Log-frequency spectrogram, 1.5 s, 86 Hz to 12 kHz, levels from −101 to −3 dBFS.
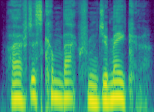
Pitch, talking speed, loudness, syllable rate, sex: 150 Hz, 270 wpm, -15 LUFS, 6.8 syllables/s, male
